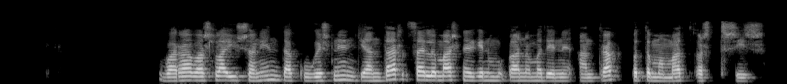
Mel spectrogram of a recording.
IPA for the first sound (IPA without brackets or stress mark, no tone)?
β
